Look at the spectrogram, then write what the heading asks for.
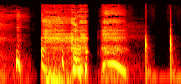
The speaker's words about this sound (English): So, like, not to curse, like, I don't know, do we knock on the wood? I don't know what's the... Yeah, knock on wood, whatever you're going to say.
